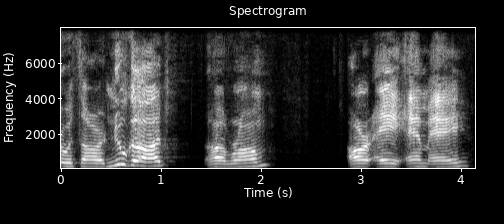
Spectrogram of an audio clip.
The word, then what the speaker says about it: Rama: R-A-M-A, pronounced Ram.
